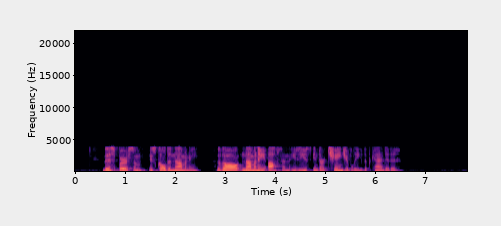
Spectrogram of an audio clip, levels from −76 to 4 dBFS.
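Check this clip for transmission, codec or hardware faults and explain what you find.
No transmission, codec or hardware faults turn up in this clip.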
